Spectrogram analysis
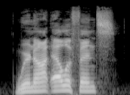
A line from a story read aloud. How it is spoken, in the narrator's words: Samaya said loudly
